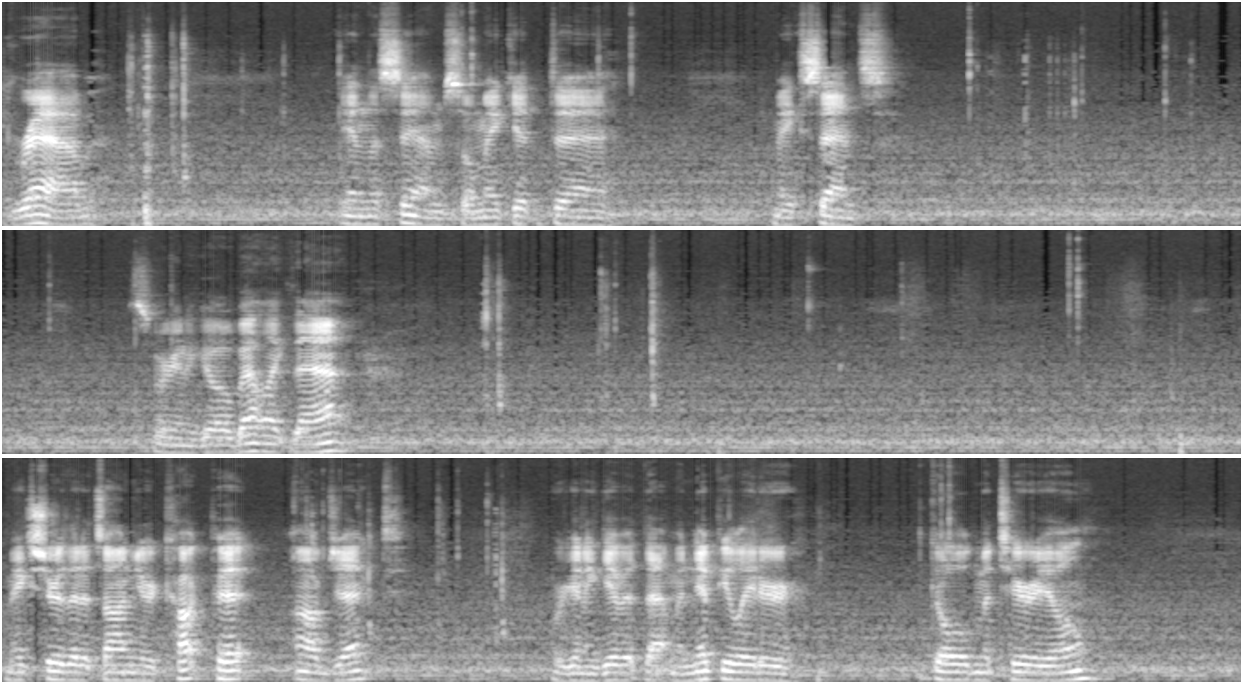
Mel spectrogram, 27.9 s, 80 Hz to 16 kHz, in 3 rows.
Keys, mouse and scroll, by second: 1.0 s, 4.7 click, 6.6 click, 7.8-11.5 middle drag, 12.9 Tab, 13.4-15.9 middle drag, 17.3 click, 19.2-24.0 middle drag, 25.6 click.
